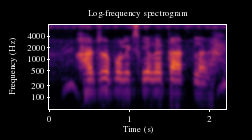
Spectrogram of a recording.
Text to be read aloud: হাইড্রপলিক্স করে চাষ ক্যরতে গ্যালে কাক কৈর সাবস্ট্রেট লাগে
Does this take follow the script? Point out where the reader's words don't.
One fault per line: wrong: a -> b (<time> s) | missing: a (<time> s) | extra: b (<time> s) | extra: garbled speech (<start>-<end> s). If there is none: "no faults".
missing: করে চাষ ক্যরতে (1.1 s)
missing: কৈর সাবস্ট্রেট (1.7 s)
